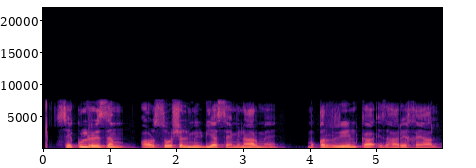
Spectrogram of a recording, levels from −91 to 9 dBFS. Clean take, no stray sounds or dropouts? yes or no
yes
